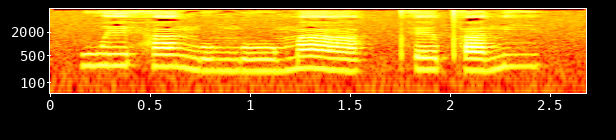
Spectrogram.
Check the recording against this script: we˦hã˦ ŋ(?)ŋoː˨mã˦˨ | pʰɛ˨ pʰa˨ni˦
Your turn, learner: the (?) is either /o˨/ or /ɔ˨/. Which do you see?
o˨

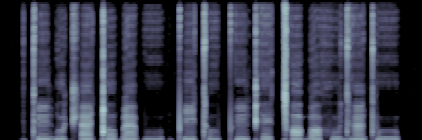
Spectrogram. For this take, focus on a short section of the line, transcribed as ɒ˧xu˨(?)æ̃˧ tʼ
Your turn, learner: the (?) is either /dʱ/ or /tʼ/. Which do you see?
dʱ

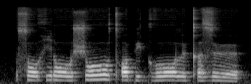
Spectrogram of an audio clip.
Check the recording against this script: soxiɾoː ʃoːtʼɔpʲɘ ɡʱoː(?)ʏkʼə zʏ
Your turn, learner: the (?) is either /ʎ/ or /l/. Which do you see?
l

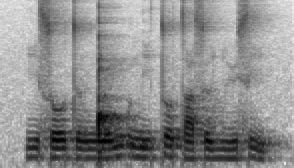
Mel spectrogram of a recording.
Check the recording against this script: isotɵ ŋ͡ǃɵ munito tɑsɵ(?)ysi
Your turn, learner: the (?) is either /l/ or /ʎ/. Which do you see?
ʎ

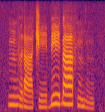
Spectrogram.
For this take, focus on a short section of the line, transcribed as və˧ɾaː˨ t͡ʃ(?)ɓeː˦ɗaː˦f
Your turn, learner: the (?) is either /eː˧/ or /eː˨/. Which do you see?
eː˨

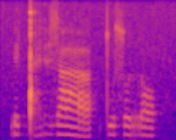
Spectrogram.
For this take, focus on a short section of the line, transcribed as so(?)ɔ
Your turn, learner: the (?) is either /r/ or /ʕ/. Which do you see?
r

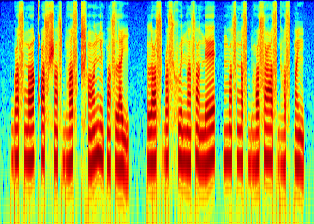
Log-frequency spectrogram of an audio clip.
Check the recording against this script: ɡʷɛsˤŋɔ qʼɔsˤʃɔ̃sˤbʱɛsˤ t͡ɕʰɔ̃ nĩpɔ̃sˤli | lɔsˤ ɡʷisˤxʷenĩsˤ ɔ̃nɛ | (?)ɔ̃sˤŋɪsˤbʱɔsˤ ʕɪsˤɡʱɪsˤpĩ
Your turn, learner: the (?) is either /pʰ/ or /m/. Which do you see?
m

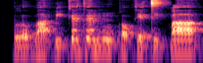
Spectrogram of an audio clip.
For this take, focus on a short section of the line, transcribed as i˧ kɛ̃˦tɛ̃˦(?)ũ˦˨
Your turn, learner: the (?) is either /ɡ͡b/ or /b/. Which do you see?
b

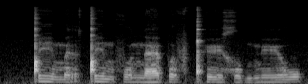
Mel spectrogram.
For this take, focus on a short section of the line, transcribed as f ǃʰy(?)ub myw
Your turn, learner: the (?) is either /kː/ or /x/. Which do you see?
x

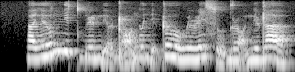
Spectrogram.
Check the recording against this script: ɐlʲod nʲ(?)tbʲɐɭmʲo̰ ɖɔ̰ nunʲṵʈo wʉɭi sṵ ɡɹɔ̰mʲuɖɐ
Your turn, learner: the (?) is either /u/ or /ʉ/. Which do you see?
u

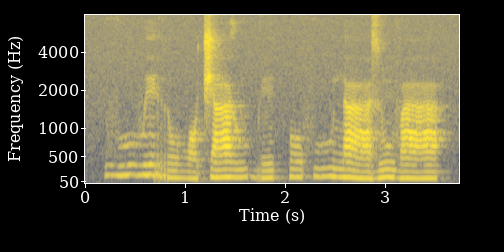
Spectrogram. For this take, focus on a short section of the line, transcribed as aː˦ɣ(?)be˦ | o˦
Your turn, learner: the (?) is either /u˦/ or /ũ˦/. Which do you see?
u˦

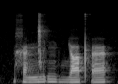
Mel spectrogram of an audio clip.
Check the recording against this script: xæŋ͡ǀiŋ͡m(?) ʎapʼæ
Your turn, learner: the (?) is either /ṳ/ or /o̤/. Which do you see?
ṳ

